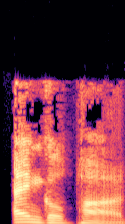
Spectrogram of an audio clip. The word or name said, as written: anglepod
